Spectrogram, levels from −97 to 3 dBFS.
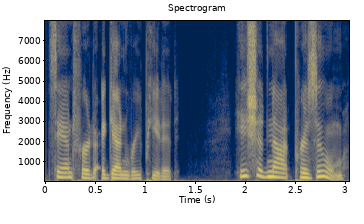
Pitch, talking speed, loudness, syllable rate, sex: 205 Hz, 140 wpm, -17 LUFS, 5.2 syllables/s, female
